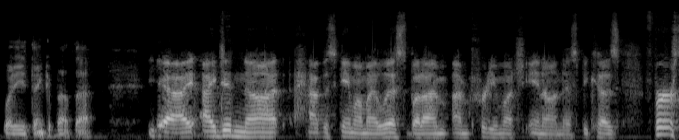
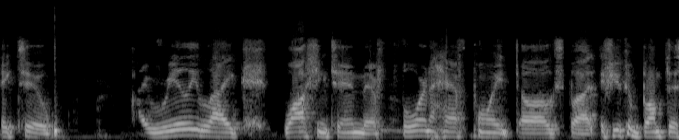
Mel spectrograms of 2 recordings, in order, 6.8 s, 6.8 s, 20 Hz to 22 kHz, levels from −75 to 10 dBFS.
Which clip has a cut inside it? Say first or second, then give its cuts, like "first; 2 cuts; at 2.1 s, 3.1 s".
second; 2 cuts; at 2.8 s, 5.6 s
